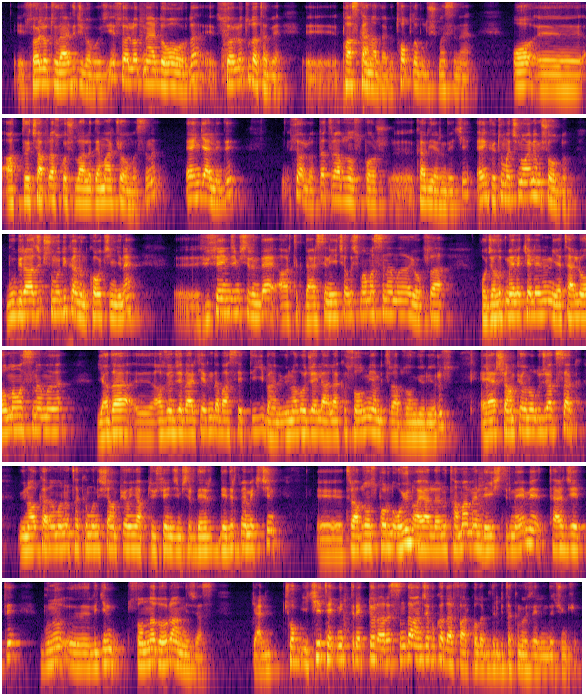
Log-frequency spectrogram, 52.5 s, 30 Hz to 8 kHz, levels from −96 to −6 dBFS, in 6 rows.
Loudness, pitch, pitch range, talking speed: -19 LUFS, 130 Hz, 120-145 Hz, 125 wpm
